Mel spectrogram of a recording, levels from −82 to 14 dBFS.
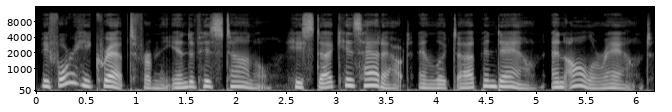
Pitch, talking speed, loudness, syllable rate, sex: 195 Hz, 215 wpm, -18 LUFS, 4.6 syllables/s, female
